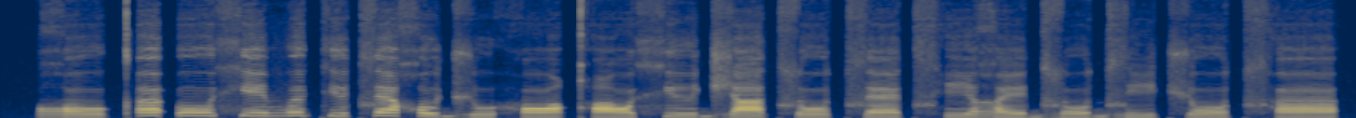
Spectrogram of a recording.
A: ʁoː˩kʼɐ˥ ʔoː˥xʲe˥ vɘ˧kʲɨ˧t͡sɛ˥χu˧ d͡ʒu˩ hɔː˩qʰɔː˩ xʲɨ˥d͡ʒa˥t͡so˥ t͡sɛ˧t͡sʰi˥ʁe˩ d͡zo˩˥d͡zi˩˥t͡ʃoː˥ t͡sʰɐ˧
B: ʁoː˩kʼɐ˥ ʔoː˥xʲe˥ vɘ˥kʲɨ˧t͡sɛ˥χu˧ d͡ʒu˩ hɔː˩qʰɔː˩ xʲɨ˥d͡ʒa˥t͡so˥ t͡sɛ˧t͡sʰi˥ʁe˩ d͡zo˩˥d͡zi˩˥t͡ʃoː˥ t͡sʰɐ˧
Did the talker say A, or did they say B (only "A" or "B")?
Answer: B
